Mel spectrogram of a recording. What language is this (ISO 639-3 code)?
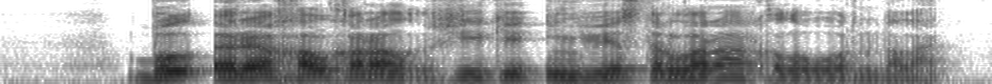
kaz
